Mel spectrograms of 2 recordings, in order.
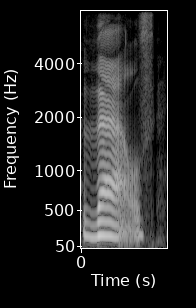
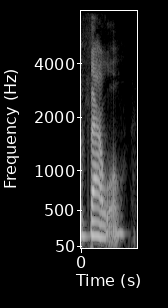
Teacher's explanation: We hold that O sound for a little bit longer.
